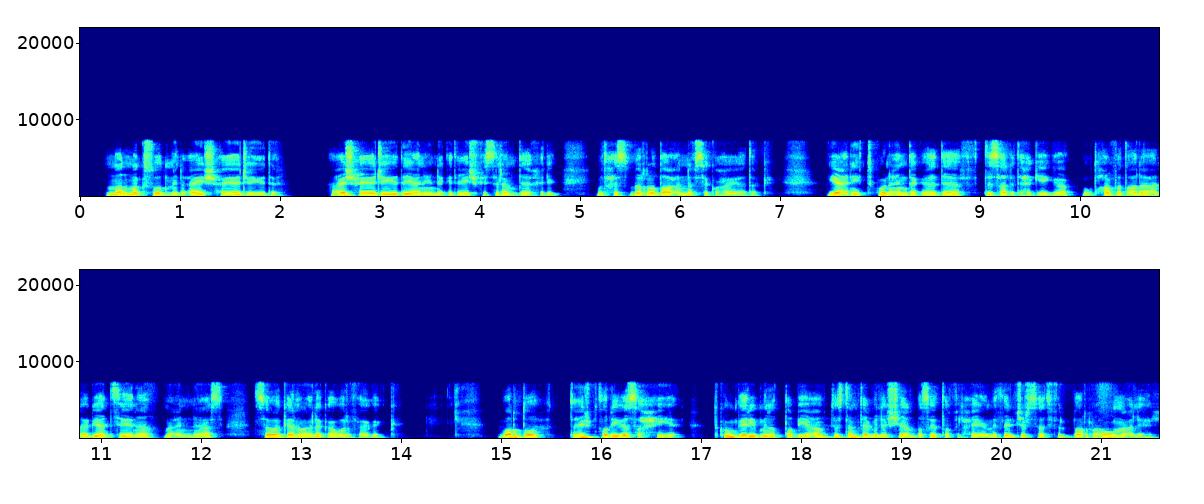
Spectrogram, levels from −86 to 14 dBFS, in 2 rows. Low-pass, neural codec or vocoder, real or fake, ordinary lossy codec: 7.2 kHz; none; real; none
